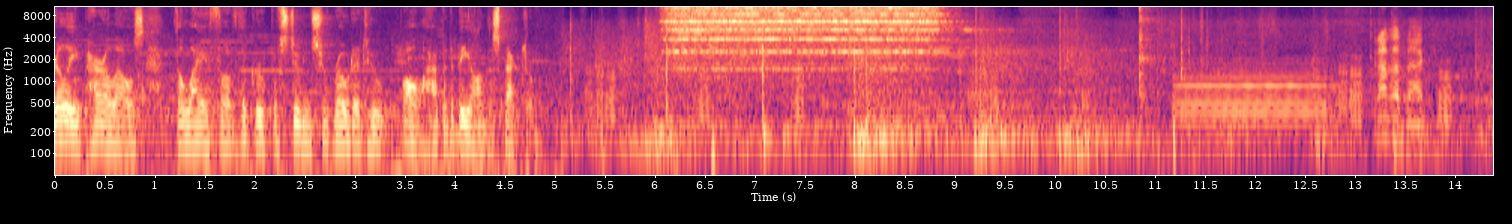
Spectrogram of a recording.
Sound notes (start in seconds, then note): 5.5 bassoon playing; 6.0 school bell ringing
